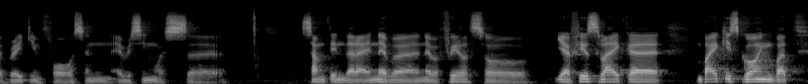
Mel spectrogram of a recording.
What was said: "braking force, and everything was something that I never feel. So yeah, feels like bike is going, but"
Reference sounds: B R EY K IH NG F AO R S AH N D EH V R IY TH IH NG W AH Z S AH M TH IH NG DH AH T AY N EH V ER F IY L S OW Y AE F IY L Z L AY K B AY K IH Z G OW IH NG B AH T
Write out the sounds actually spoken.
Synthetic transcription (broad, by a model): B R EY K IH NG F AO R S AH N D EH V R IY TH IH NG W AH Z S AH M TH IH NG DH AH T AY N EH V ER F IY L S OW Y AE F IY L S L AY K B AY K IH S G OW IH NG B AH T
